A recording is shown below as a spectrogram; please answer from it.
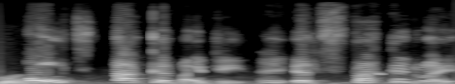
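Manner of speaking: put-on frantic, flustered, panicked outburst, repeating itself. Retelling someone with food stuck in his teeth: imitating Travis freaking out. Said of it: "he's freaking out 'cause it's stuck".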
